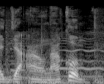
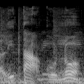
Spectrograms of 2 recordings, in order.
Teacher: matobi'i ini dibaca panjang 2 harokat tanpa sebab tambahan seperti hamzah atau sukun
